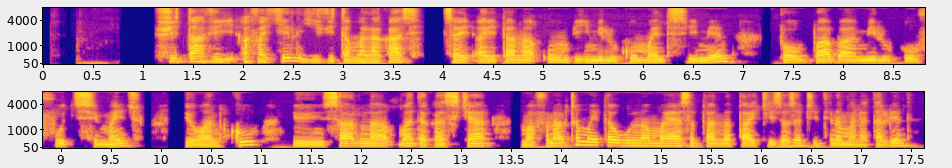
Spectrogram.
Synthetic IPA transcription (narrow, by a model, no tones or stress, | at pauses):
fit̪aviafakʰeliːvit̪əmalaɡasi̥ | z̥ajʔaɦit̪anəʔumbimilukumajnt̪i̥simenə̥ | b̥ababəmilukufut̪i̥simajnt͡su̥ | ewanikuewinisaɾinəmad̪aɡasi̥kʲaɾəmafunakaʈ͡ʂəmait̪əulunəmajasat̪annət̪akizaws̬aʈ͡ʂit̪enəmanat̪alenə̥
